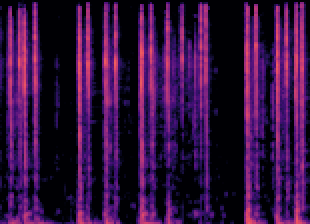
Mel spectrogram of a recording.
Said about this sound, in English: Oh, my God. You're typing like crazy.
